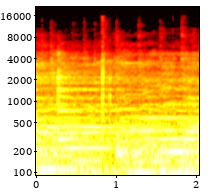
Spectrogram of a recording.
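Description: Video slot machine playing its game music while the reels spin: a tune of held notes, with a short click partway through.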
